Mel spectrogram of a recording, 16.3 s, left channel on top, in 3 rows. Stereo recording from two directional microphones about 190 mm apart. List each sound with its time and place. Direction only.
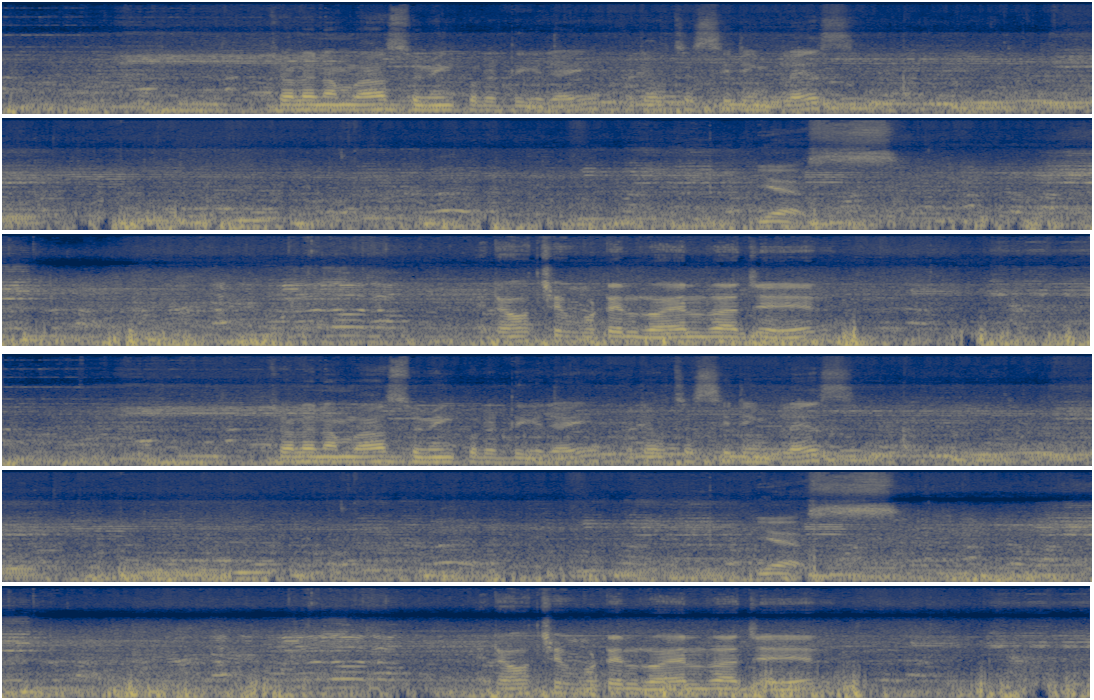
1.4 s speech: 10° right (ahead or behind)
3.4 s speech: 15° right (ahead or behind)
9.2 s speech: 5° left (ahead or behind)
13.3 s speech: 5° left (ahead or behind)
